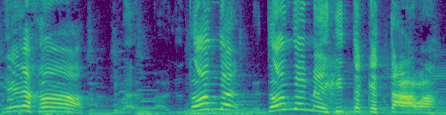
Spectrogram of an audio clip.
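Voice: sits high, sing-song, very slow, gravelly, sharp tone, faint music behind, full character voice. An actor voicing an elderly Chilean husband in a radio drama, a grumbling pensioner who stammers and repeats words indignantly. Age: older.

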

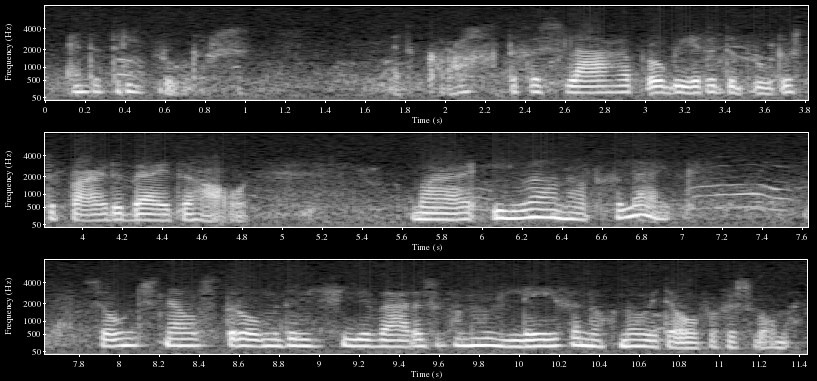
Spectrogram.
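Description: Tinny-sounding woman narrating a story. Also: fairly low pitch. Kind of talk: scripted storytelling narration for radio play. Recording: tinny phone-like band, background noise.

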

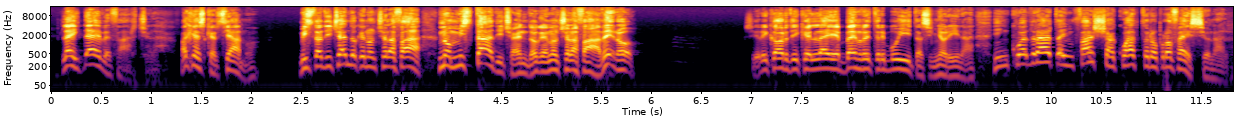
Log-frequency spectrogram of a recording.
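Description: A man's voice: a little high, huge pitch swings, normal speed, fairly bright tone, no echo, studio quality. An actor in an Italian radio play playing an overbearing, condescending male company boss who hammers out his orders pompously. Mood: indignant, scolding. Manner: pompous, insistent, hammering repeated commands.

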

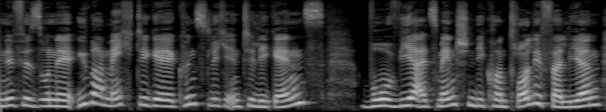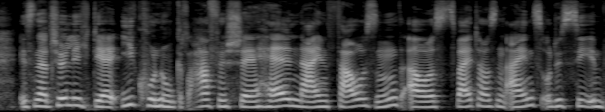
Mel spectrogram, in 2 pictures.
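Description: Woman podcast host, mid-pitched voice, chatting through ideas earnestly. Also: fairly bright tone. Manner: earnest, explanatory. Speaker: podcast co-host, expert commentator. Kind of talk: conversational discussion.

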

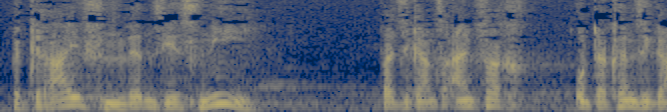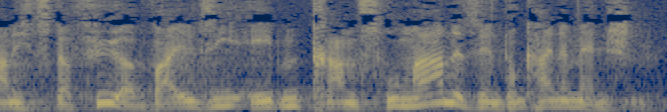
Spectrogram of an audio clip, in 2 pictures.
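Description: A man's voice: on the high side, slightly rough, exaggerated voice. An actor playing a defiant, evasive human man, a doctor under questioning, in a radio drama. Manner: animated, halting when cornered. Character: defiant, evasive human male doctor facing transhuman interrogation.

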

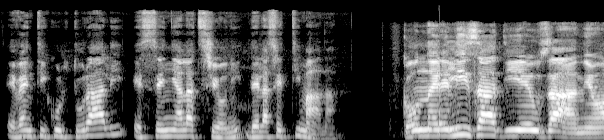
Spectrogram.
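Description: A man's voice: a little high, fairly bright tone. A man reading scripted announcements and questions as a radio host.

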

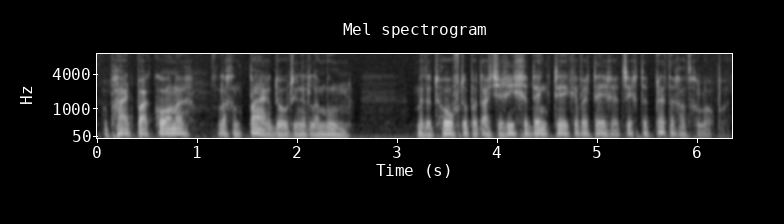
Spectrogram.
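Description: A sober survivor in a radio play. His voice has a creaky edge and sits close and dry, and he speaks with polite, measured gravity. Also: on the low side, a little mellow, no room sound. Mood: grave, measured. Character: polite, sober sighted survivor recounting a catastrophe. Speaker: narrator and lead actor. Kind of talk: radio drama narration and dialogue.

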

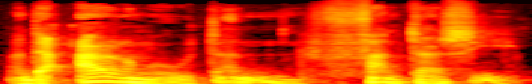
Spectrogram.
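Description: A man's voice: lowish voice, creaky, husky, heavily acted. An actor playing a vain, embittered playwright who scorns his audience, speaking with haughty weariness in a theatrical German radio drama. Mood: scornful, weary. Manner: haughty, weary, self-pitying, deliberate.

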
